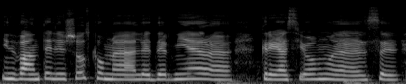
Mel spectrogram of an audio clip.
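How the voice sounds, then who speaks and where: A woman's voice: a little high, little pitch movement, a little slow, clear, resonant tone. A woman with a Russian accent, a café co-owner speaking as a radio interview guest, hesitant with many fillers.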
